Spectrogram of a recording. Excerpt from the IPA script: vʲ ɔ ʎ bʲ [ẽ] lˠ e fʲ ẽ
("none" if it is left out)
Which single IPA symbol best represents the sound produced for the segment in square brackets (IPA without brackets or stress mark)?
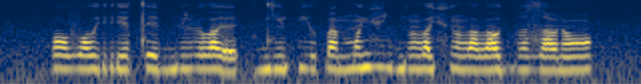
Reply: ẽ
